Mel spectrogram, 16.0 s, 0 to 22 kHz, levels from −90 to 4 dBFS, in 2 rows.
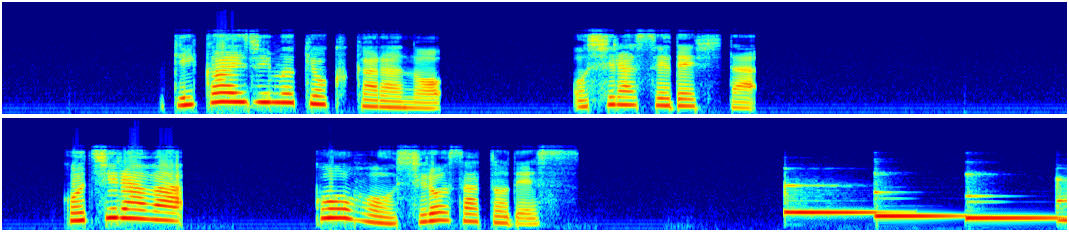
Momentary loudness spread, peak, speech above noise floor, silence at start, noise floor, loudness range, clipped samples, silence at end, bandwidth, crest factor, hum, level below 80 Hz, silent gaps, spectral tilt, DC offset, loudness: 12 LU; 0 dBFS; 60 dB; 1.3 s; -73 dBFS; 7 LU; under 0.1%; 0 s; 8 kHz; 14 dB; none; -62 dBFS; none; -5 dB/octave; under 0.1%; -13 LUFS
